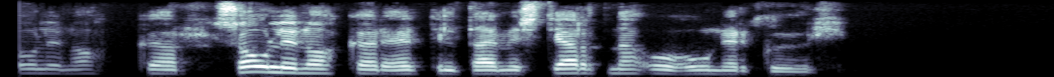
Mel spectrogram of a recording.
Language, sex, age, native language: Icelandic, male, 30-39, Icelandic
